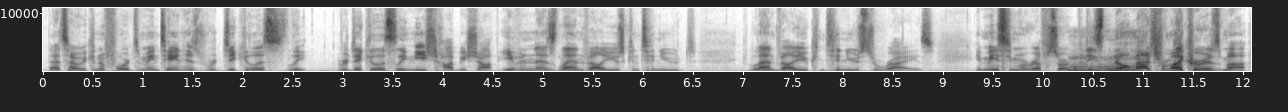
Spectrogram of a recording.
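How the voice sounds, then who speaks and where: A man playing a grandiose, boastful mad scientist from a game, with slow theatrical villain menace. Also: medium pitch, big pitch swings, pushed and bright, no echo, voice pushed down. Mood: gloating, boastful. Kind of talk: hobby dub reading of a visual novel game.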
